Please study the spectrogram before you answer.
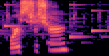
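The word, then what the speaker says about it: Worcester: Worster. Worster. Yeah, we had we talked about it on stream and the UK crowd said it's worster, I believe.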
